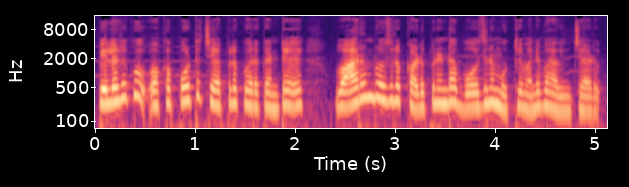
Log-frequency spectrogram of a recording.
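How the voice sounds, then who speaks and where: A woman's voice: medium pitch, moderate pace, darkish tone, dry recording. A woman narrator reading a scripted moral tale in storytelling style.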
